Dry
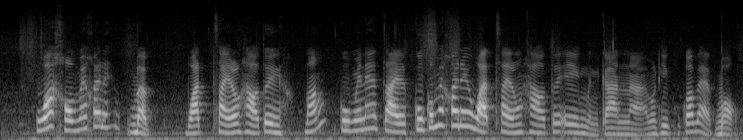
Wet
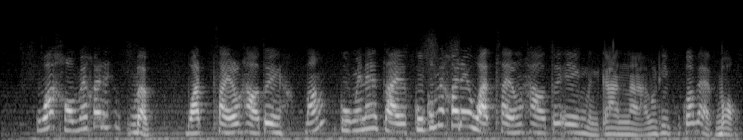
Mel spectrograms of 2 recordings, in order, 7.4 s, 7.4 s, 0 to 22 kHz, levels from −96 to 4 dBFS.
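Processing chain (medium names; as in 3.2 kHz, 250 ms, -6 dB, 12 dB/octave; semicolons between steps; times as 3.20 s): low-pass 3.1 kHz 12 dB/octave; comb 6.1 ms, depth 84%; level rider gain up to 7.5 dB; trim -5.5 dB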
